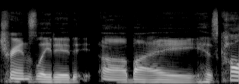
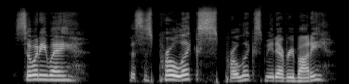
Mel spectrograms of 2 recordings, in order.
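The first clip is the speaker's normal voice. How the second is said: very high shouting; 10 semitones higher than usual. Narrating a game, voicing a character introducing the cat to everybody: shouting over noise. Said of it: "shouting over the noise".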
